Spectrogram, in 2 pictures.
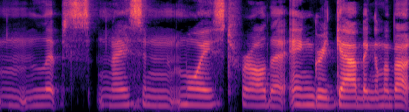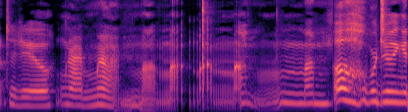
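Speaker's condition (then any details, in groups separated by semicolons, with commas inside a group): No condition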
